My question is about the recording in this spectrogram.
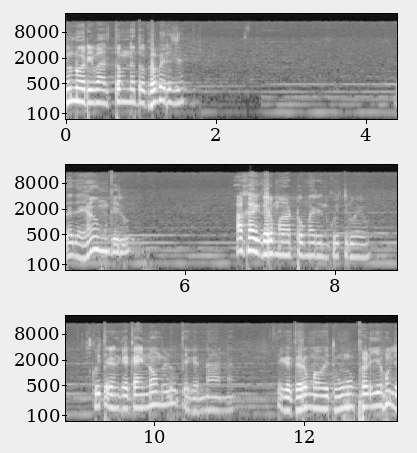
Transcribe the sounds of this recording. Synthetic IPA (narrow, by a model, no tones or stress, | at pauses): d̪unoɾiʋazt̪əmnet̪okʰəbəɾt͡ʃʰe | d̪ad̪aɦãmũkəɾju | akʰaiɡʱəɾmãaʈomaɾinkut̪ɾueu | kot̪ɾenkekãːĩnomeɭot̪ekenana | t̪ekeɡʱəɾmãɦoit̪oɦũpʰəɭjeɦũle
